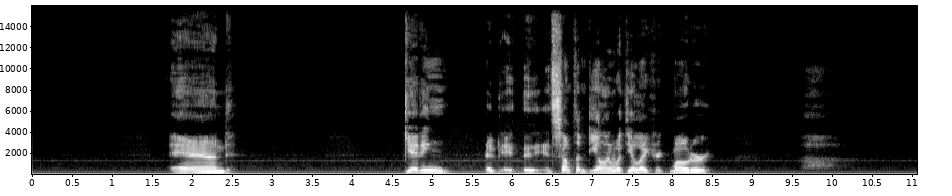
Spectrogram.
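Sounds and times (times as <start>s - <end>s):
low electrical hum: 0.0s - 11.0s
man breathing in: 1.1s - 1.6s, 3.6s - 4.1s, 8.7s - 10.4s.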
